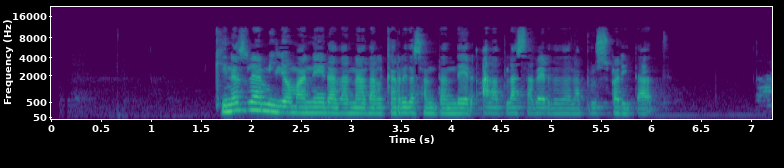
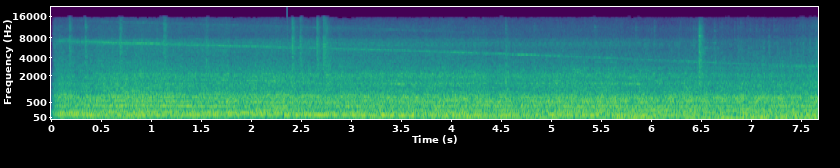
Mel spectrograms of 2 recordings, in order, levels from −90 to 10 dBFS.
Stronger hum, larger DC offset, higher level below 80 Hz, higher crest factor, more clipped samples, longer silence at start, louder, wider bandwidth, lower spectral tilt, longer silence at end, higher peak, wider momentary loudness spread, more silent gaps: neither; neither; second, -78 dBFS vs -22 dBFS; first, 22 dB vs 10 dB; neither; first, 1.65 s vs 0 s; second, -29 LUFS vs -12 LUFS; second, 11.5 kHz vs 15.5 kHz; about the same, -4.5 dB/octave vs -5.5 dB/octave; about the same, 0 s vs 0 s; second, -8 dBFS vs 0 dBFS; first, 10 LU vs 2 LU; neither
